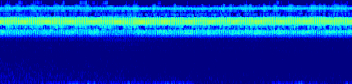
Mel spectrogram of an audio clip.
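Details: Loud cicadas on a hot summer day keep up a constant high, hissing drone with a fine pulsing texture, no other sounds standing out.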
